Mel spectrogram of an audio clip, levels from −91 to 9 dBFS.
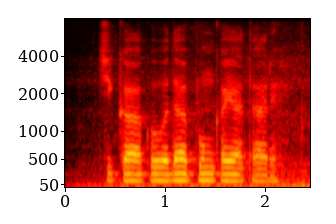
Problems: low volume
